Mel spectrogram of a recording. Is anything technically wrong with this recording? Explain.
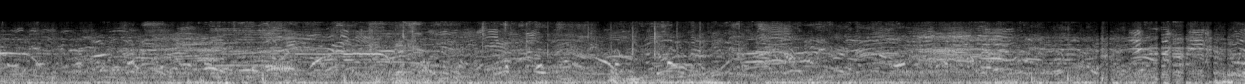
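Yes. Short concealed packet loss occurs at 10.98–11.02 s and again at 11.08–11.11 s: audio arrived too late, so the receiver extended the preceding sound, leaving brief smears or wobbles. From 11.57 to 12.29 s, repeated packet loss (robotic sound) sets in, with about seven concealed gaps, the longest near 40 ms, patching roughly a quarter of that stretch. The result is choppy audio with pieces missing, over a call path that carries nothing above 8 kHz.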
